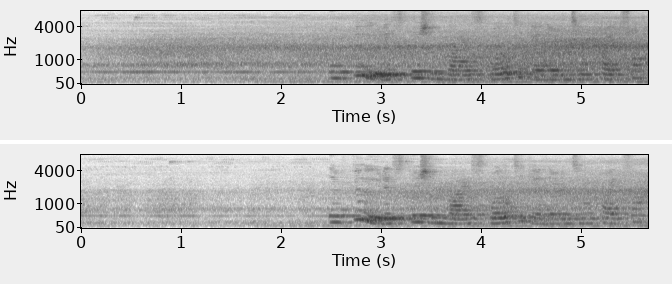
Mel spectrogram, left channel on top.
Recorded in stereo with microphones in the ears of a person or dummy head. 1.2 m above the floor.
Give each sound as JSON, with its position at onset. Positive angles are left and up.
{"t": 2.5, "sound": "a woman speaking", "side_deg": 0, "distance_m": 1.3}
